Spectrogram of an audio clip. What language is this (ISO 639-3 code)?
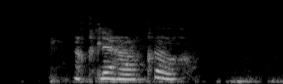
kab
